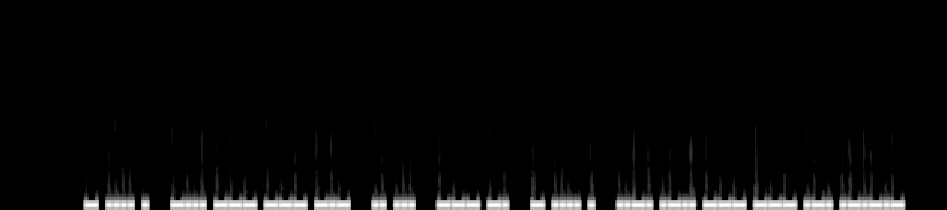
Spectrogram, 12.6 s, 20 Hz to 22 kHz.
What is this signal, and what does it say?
Morse code, heard as a keyed tone, about 25 wpm, 700 Hz. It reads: THE BOOK IS ON THE FLOOR.
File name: practice / 25wpm / Sentences with 3-Word Phrases - 25wpm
